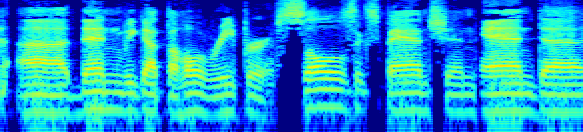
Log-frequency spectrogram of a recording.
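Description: A man's fairly low voice, bright and sharp in tone, with ordinary pitch variation and hardly any pauses. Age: 30s. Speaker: video game podcast host. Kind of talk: casual chat.

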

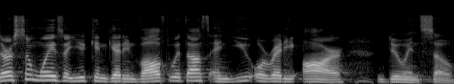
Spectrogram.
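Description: This man's intonation is lively, and the background is quiet. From Dominican Republic, Santo Domingo. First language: Spanish. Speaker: pastor, church planter. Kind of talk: sermon. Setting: church.

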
